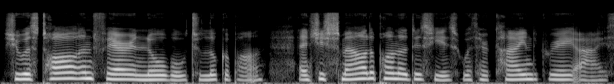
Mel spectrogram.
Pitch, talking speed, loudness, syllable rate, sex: 225 Hz, 195 wpm, -16 LUFS, 4.6 syllables/s, female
